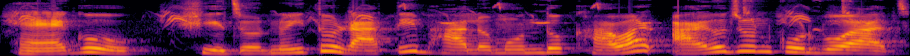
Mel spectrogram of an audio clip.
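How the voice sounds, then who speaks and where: A woman acts out a loving village mother in a cartoon story. She is proud and affectionate, with a medium female pitch and a homely, housewifely manner. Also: lively intonation, normal speed, close to an everyday voice. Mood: proud, cheerful. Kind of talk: Bengali cartoon dialogue.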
